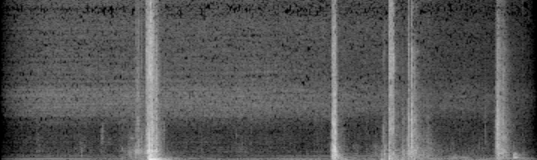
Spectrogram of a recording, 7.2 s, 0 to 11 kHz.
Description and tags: Tilt Train Door Open/Close 1D
Recording of a manual door being opened and closed on a tilt train.
Recorded using the Zoom H6 XY module.
close, closing, door, doors, open, opening, shut, slam, train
